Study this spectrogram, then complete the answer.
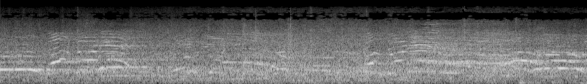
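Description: A crowd cheers and whistles loudly in an echoing hall.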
